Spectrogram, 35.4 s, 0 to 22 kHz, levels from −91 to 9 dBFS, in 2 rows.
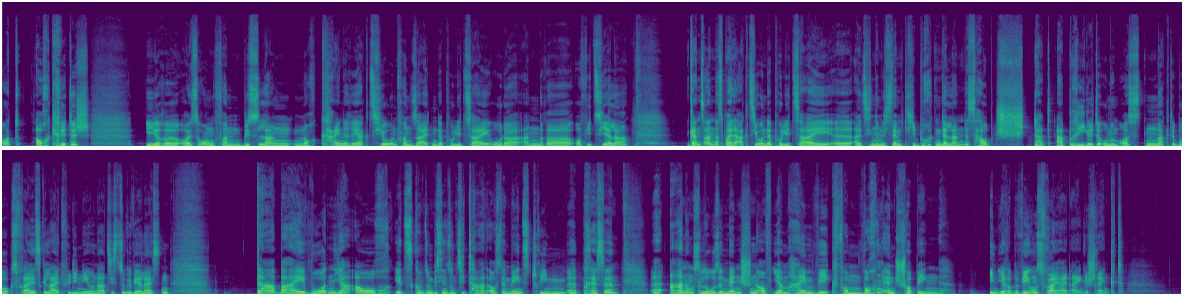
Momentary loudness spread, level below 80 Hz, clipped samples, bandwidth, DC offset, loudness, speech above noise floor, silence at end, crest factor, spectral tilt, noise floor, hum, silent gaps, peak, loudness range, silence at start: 8 LU; -48 dBFS; under 0.1%; 19 kHz; under 0.1%; -21 LUFS; 43 dB; 0.9 s; 20 dB; -6 dB/octave; -63 dBFS; none; none; 0 dBFS; 2 LU; 0 s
